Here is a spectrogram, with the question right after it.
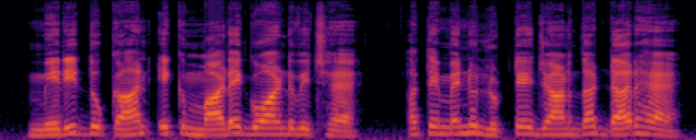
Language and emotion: Punjabi, fearful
